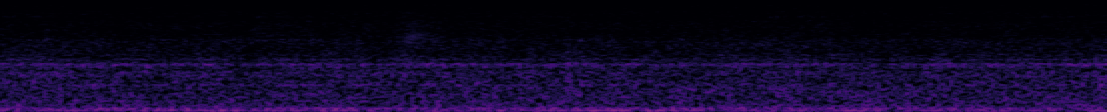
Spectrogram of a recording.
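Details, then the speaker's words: Hunter Reverse Aire Original ceiling fan on low speed after being oiled: it starts slowly, then holds a steady, even hum with a soft airy rush and no ticking, scraping or wobble; runs smoothly. "starts up starts up really slow but then actually just i just needed some oil"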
